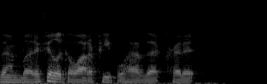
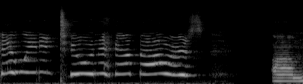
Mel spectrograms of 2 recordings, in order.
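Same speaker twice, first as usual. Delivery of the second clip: very high, very slow whining wail; tearful kid protest; 5 dB louder, much slower than usual. Retold or imitated. Crying kid protesting to the ride operator, drawn-out wail. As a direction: drag out the complaint like a crying kid. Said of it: "I'm like".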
